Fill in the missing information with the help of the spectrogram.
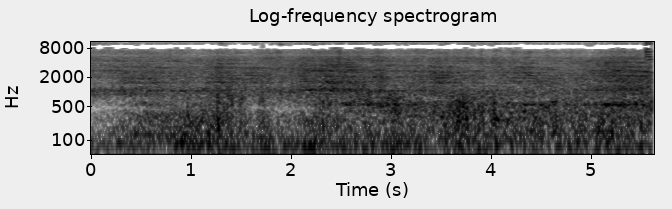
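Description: Double-stack intermodal freight train rolling past: a steady rumble of wheels on the rails with irregular clacking.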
